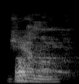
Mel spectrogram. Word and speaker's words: Guillermo: Guillermo del Toro. Guillermo del Toro. There you go. Guillermo. Guillermo. There you go. Oh, you just have to say it in a Spanish accent. Now I got it. Guillermo.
